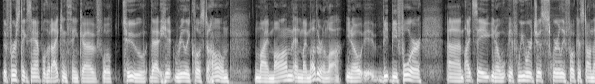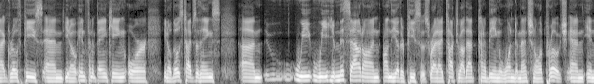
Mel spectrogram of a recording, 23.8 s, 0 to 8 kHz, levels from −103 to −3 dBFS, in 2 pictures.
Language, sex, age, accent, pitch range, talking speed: English, male, 40-59, American, 115-135 Hz, 190 wpm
